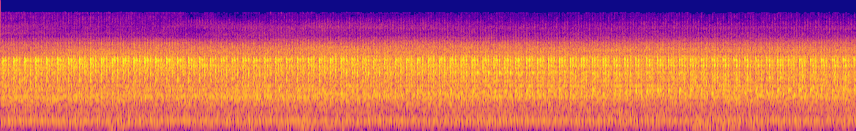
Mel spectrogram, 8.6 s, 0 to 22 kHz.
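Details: VW Polo Sedan, CFNA petrol engine, 105,000 km, before decarbonizing: cold start at 20°C after ~15 hours parked; fast even light knock around three per second over idle; cold piston knock that fades, gone within a minute.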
